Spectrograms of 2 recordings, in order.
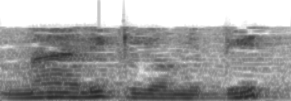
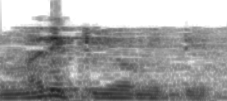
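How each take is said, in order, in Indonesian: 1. Vokal setelah m dibaca panjang. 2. Vokal setelah m dibaca pendek.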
